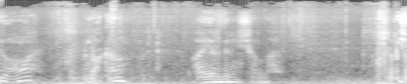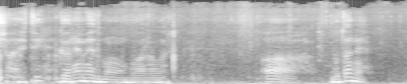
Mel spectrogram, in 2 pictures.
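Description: A small shovel scrapes and digs into soil.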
